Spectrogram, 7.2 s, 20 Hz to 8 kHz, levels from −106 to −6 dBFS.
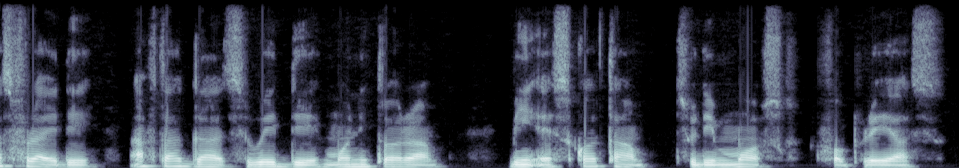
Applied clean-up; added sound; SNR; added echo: none; none; none; none.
